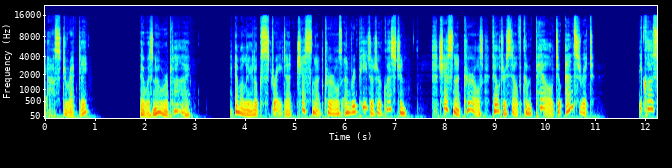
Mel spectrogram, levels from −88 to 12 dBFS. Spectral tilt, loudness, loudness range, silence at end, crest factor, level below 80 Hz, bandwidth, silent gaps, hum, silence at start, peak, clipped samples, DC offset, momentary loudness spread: -4 dB/octave; -19 LUFS; 3 LU; 0 s; 18 dB; -40 dBFS; 16 kHz; 1.18-1.83 s, 3.38-3.51 s, 11.51-11.86 s; none; 0 s; -2 dBFS; under 0.1%; under 0.1%; 9 LU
